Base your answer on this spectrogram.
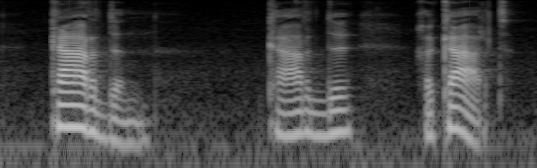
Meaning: to card (to use a carding device to disentangle the fibres of wool prior to spinning)
- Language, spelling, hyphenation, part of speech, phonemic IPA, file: Dutch, kaarden, kaar‧den, verb, /ˈkaːr.də(n)/, Nl-kaarden.ogg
